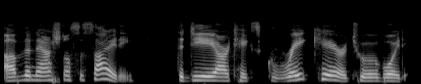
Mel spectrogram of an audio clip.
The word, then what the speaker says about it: DAR: national bylaws oh and always pronounce each letter d a r don't take a shortcut and call it dar number two we are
